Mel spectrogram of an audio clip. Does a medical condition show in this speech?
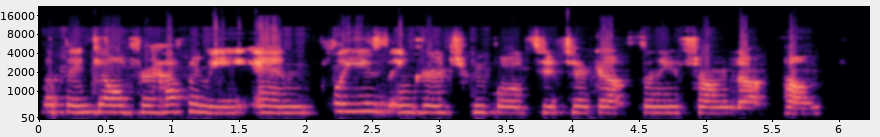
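Yes: ALS; attends ALS clinic.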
